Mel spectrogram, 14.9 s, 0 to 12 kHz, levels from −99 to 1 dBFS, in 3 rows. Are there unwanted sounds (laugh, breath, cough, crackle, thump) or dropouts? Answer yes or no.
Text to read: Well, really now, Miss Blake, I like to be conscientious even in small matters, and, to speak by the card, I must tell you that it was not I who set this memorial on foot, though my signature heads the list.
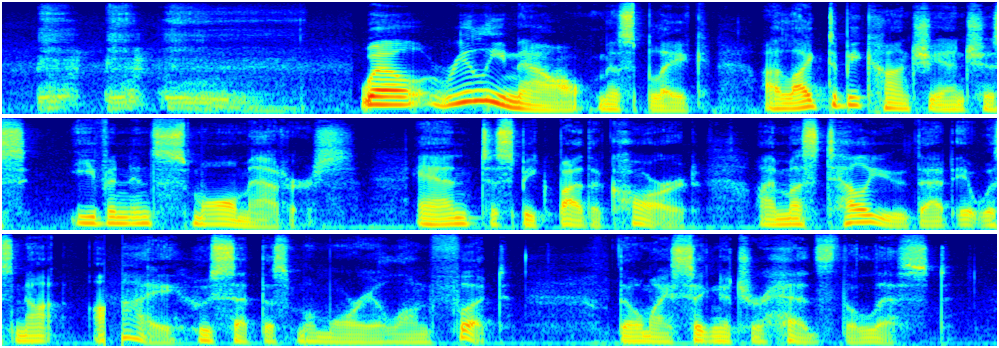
yes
